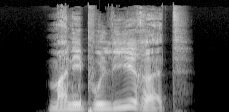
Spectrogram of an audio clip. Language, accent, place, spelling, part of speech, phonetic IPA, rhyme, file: German, Germany, Berlin, manipulieret, verb, [manipuˈliːʁət], -iːʁət, De-manipulieret.ogg
- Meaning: second-person plural subjunctive I of manipulieren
